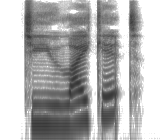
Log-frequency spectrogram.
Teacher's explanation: Questions in English often rise at the end. For example, do you like it goes up at it. This rising sound shows you are curious.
